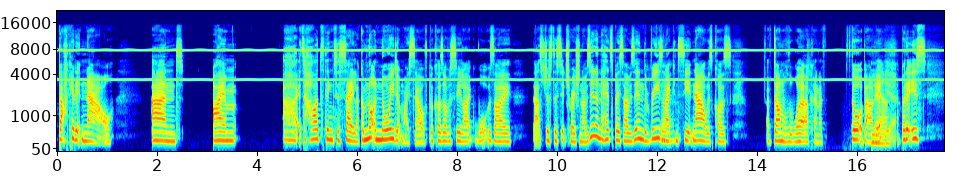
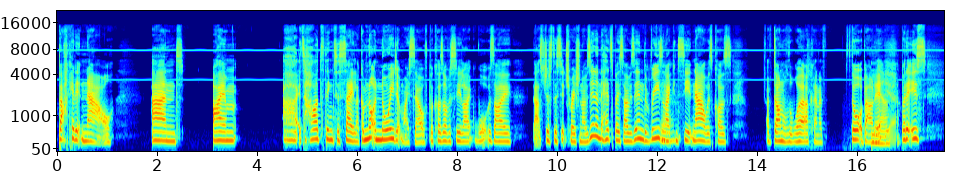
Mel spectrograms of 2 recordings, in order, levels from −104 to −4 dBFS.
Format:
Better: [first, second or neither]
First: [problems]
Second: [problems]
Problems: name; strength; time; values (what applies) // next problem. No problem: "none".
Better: second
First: high-pitched whine; loud; throughout; 8 kHz, 9 dB below the speech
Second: high-pitched whine; faint; throughout; 8 kHz, 30 dB below the speech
